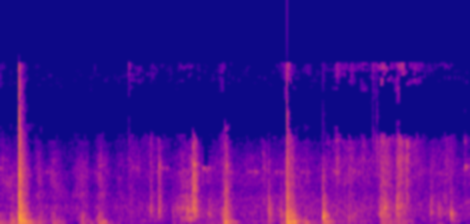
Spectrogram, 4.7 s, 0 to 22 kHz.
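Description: Parmak Super Energizer 5 electric fence charger being fitted onto a beadboard wall: about ten irregular knocks and clunks of its plastic case against the boards as it is pressed and settled into place.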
